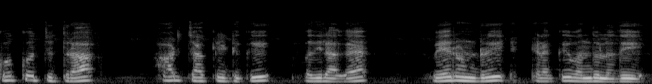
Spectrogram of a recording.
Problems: constant background noise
